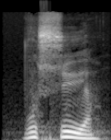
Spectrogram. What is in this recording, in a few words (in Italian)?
"vussua", dialettu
